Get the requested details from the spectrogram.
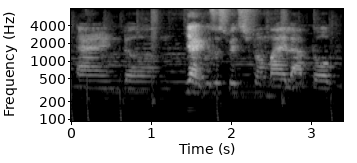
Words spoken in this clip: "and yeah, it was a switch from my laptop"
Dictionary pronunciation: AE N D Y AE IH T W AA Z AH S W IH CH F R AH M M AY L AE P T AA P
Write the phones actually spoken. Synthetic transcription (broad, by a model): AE N D Y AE IH T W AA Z AH S W IH CH F R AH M M AY L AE P T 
